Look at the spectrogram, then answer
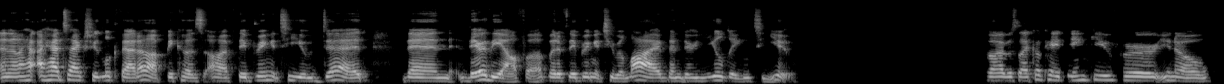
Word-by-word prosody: And 175 +1 +2
then 175 - +2
I 190 - +2
I - - +3
had 205 0 +5
to 210 -2 +3
actually 190 -3 0
look 190 0 -5
that 155 -1 +4
up 210 - +3
because, 165 -2 -2
uh, 155 -2 -1
if 155 - -26
they 165 -1 0
bring 190 +3 0
it - - -5
to 195 - -4
you 160 -3 -1
dead, 160 0 0 0.3
then 155 -2 +2
they're 180 +7 +4
the 170 -3 +4
alpha. - - -2
But 165 - +1
if 165 - 0
they 165 - +1
bring 170 0 -2
it 150 - -5
to - - -2
you 150 - -3
alive, 155 +2 +4
then 155 0 -3
they're 155 0 -4 0.2
yielding 190 - -3
to - - -9
you. - - -6 1.9
So, 180 - -2
I 180 0 +1
was, 175 +1 -4
like, 170 +1 -3
okay, 210 -4 -2
thank 200 +2 -5
you 205 -2 -4
for, 185 -2 0
you 185 - -4
know? 150 -3 -3
175 Hz, 225 wpm, -23 LUFS, 160-190 Hz, 1.9 s, had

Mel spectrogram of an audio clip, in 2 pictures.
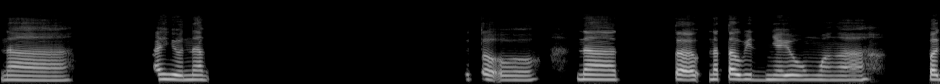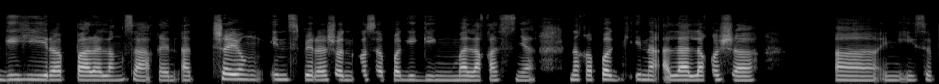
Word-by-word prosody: na, 210 0 0 1.4
ayun, 230 -2 +3
nag 220 -1 0 2.6
Totoo. 205 -2 -3 0.4
Nata 225 -1 +2
natawid 230 -2 +3
niya 220 0 +3
'yong 215 0 -2
mga 205 -1 -2 0.8
paghihirap 215 -1 +2
para 200 -1 +5
lang 200 +1 -2
sa'kin 195 -3 -3
at 200 0 -2 0.2
siya 235 -2 +6
'yong 225 -1 -5
inspirasyon 215 -2 -1
ko 215 - -5
sa 205 -1 -4
pagiging 200 -1 -4
malakas 195 +1 0
niya, 190 -1 -6 0.3
na 220 - +1
kapag 215 -1 +1 0.2
inaalala 205 -2 +2
ko 220 - -2
siya, 195 -3 +1 0.8
ah, 195 -2 +1
iniisip 200 +1 -9
210 Hz, 95 wpm, -24 LUFS, 200-220 Hz, 2.6 s, siya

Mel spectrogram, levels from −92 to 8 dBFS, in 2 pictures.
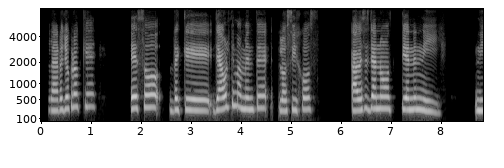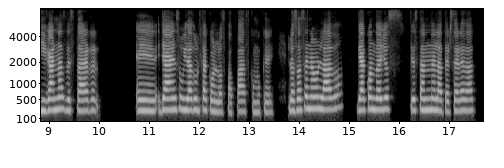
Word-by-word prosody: Claro, 255 +1 0
yo 290 +2 +1
creo 330 +1 0
que, 335 -1 -8 0.7
eso 295 +1 +3 0.2
de 260 +1 -1
que 255 -2 +2
ya 270 +4 +4
últimamente 300 -3 -1 0.2
los 245 0 -2
hijos 275 +1 -2 0.8
a 250 0 +5
veces 265 +2 0
ya 295 0 +5
no 290 0 +2 0.2
tienen 275 -1 +2
ni 230 -5 -3 0.7
ni 250 -1 +1
ganas 265 +2 +3
de 255 - -1
estar, 250 0 -1 0.7
eh, 250 -1 0
ya 265 0 +5
en 275 - +1
su 280 0 -4
vida 265 -1 +3
adulta 260 0 -1
con 240 -2 -2
los 225 -1 -6
papás, 230 +2 -6
como 220 -1 -9
que 215 -2 -9 0.2
los 245 0 -2
hacen 290 +3 0
a 290 - +3
un 290 -1 +1
lado, 280 +5 +1 0.2
ya 260 0 +3
cuando 280 -2 +1
ellos 280 +1 -3
ya 255 - -1
están 265 +1 0
en 265 - +2
la 250 -1 +1
tercera 240 +1 -3
edad, 255 0 -4
265 Hz, 155 wpm, -23 LUFS, 250-280 Hz, 0.8 s, a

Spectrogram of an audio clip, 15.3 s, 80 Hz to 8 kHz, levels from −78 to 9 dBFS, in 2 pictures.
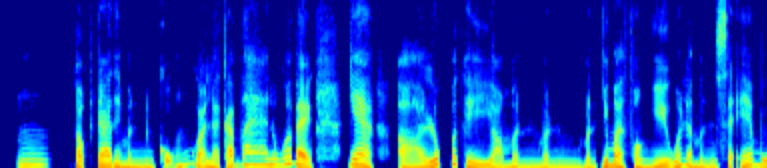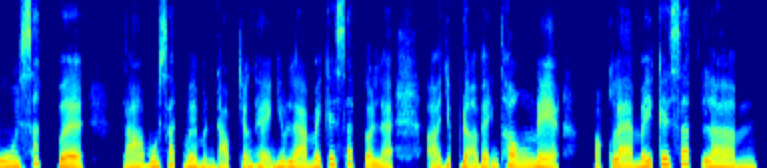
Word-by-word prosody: Ừm, 270 +1 -5 0.3
thật 230 - +2
ra 250 -1 +5
thì 225 -3 +2
mình 185 -2 -1
cũng, 240 +12 -3
gọi 250 - +2
là, 185 -1 +1
cả - - +2
3 285 0 -1
luôn 275 +1 -1
á 330 - +2
bạn, - - +6 0.4
nha. 260 -6 +4 0.2
Ờ, 180 -2 +1
lúc 250 - +4
á 315 - 0
thì, 185 -7 +2
ờ, 165 -1 0
mình 160 -1 -3
mình 160 0 -4
mình 170 - -1
nhưng 240 +2 +3
mà 230 -5 +5
phần 180 -2 0
nhiều 175 -1 +2
á 230 - +4
là 255 - +1
mình 165 -4 -1
sẽ 170 - -2 0.2
mua 235 -3 +2
sách 315 +8 -3
về 175 -5 +5 0.4
đó, 200 +6 -1
mua 230 -3 +1
sách 280 +6 -3
về 210 -6 +1
mình 175 -1 -3
đọc 175 -1 -3
chẳng 200 +4 -2
hạn 205 -7 -2
như 210 +2 +1
là 195 -5 +2
mấy 200 +6 0
cái 285 +1 0
sách, 305 0 -3
gọi 175 -1 +1
là, 175 0 0 0.3
ờ, - - -1
giúp 265 - -3
đỡ 195 +1 +2
bản 230 +5 0
thân 245 -2 0
nè, 185 -5 +3 0.4
hoặc - - -5
là 170 -2 +3
mấy 210 +8 +2
cái 290 0 +3
sách 310 0 0
là, 200 -8 +2
ừm, 170 0 -3
205 Hz, 240 wpm, -21 LUFS, 175-250 Hz, 0.4 s, bạn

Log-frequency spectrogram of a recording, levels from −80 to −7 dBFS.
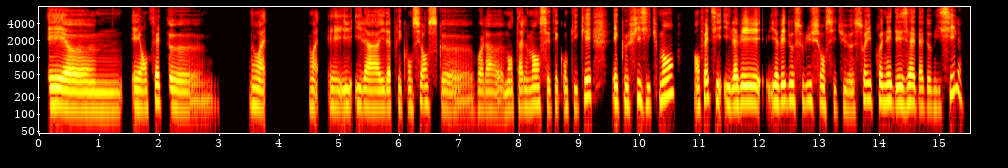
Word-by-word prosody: et 145 0 +5
hem 125 -2 +1 0.2
et 140 -1 0
en 130 0 -2
fait, 165 +3 +1
heu, 135 +5 -2 0.8
ouais, 145 -3 0 0.7
ouais - - -3 0.2
et 135 -1 -2
i 140 +1 -2
il 145 -1 -2
a 130 -1 +3
il 135 0 -2
a - - +2
pris 140 - -7
conscience 150 +2 +4
que, 120 - -7
voilà, 125 -1 -4
heu, - - -9
mentalement, 135 +4 -2
c'était 140 -1 +2
compliqué 140 +8 -1 0.3
et 160 - +3
que 150 +2 -4
physiquement, 175 - +1 0.3
en - - -2
fait, 185 +3 +2
i 170 - +1
il 150 -1 -3
avait 160 +1 +5
il - - -13
y - - 0
avait 170 +1 +4
2 175 0 -1
solutions 165 -2 0
si 140 -1 0
tu 135 +2 -7
veux. 125 -1 -6
Soit 155 +8 +1
il 180 - -1
prenait 170 0 +1
des 155 0 +2
aides 160 -3 +2
à 145 - -2
domicile 140 - +1
140 Hz, 175 wpm, -23 LUFS, 130-160 Hz, 0.8 s, et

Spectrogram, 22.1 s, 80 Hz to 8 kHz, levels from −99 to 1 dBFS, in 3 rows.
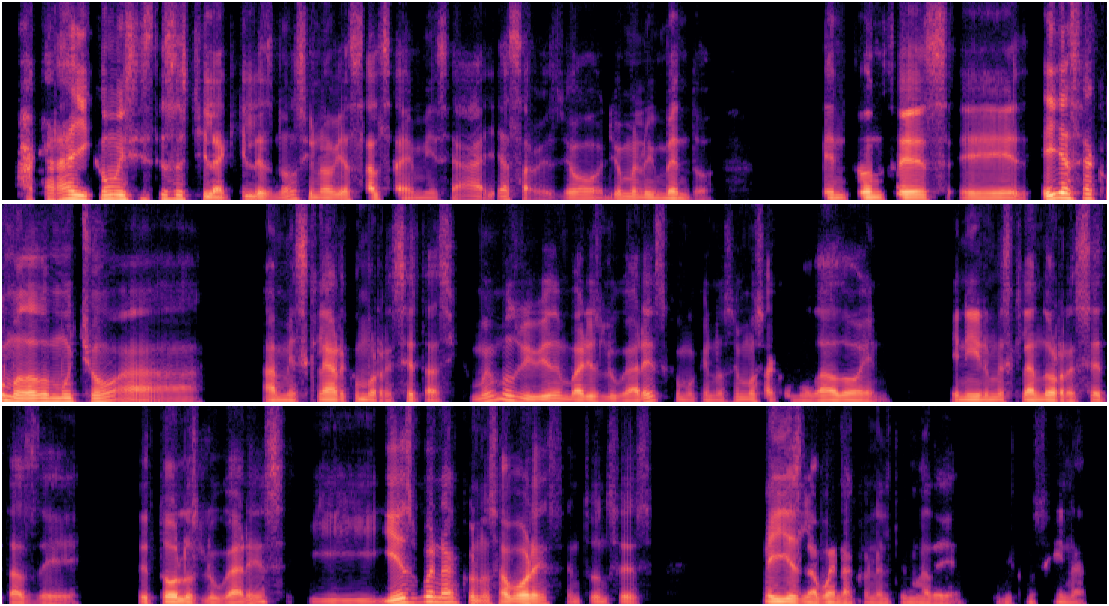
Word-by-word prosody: "Ah, - - -3
caray, 145 +3 +6
¿cómo 155 +1 +5
hiciste 150 0 -2
esos 150 -1 -1
chilaquiles?, 115 -6 -1
¿no? 145 +10 -7
Si 135 -7 -8
no 105 - -3
había 110 0 -2
salsa". 115 +1 -4
Y - - -10
me 100 +1 -13
dice: 100 - -14
"Ah, - - -9
ya - - -5
sabes, - - -12
yo 110 0 -6
yo 115 - -7
me 115 -1 -4
lo 100 - -4
invento". 90 -3 -4 0.7
Entonces, 105 +1 +3
eh, 95 -1 -2
ella 175 +7 +9
se 175 - -3
ha - - +2
acomodado 135 -6 +5
mucho 130 -1 0
a 80 -1 -7 0.4
a 95 - -1
mezclar 105 +3 -1
como 105 -3 -4
recetas. 85 -3 -8
Como 110 +6 -8
hemos 180 -1 -2
vivido 115 +1 0
en 120 - -5
varios 110 0 0
lugares, 90 - -4
como 90 -4 -14
que 95 - -12
nos 90 +2 -15
hemos 110 0 -8
acomodado 90 +1 -3
en 75 - -12 0.4
en 95 +2 -5
ir 100 0 +1
mezclando 95 -1 0
recetas 85 -3 -6
de 70 -3 -11 0.4
de - - -4
todos 100 -1 +5
los 90 -2 -1
lugares, 85 -1 -5
y 95 -1 -11
y - - +9
es 170 +1 +5
buena 180 -2 +2
con - - -4
los - - -6
sabores. 115 +3 +4
Entonces, 95 +1 -10 0.7
ella 105 0 +7
es 100 - 0
la 90 - 0
buena 85 -3 -2
con 85 +1 -14
el 80 -1 -11
tema 85 -2 -10
de 75 -1 -11 0.2
de 90 0 -18
cocina. 90 -2 -15
100 Hz, 200 wpm, -24 LUFS, 90-120 Hz, 0.7 s, ella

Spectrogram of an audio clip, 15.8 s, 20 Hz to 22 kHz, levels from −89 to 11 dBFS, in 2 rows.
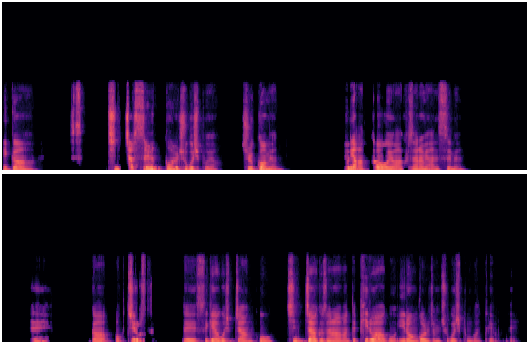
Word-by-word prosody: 그니까 125 -9 0 0.5
쓰 435 0 -6 0.4
진짜 200 +4 +3
쓸 330 -1 +4
걸 310 -10 +2
주고 135 -6 +1
싶어요 105 -6 -5 0.4
줄 140 -1 0
거면. 110 -11 +3 0.9
돈이 - - +5
아까워요 105 0 +3
아 95 - -1
그 - - -17
사람이 135 -6 +1
안 95 +1 -4
쓰면. 105 -3 -6 1.4
네. 105 -3 -5 0.6
그러니까 - - -1
억지로 - - +2
쓰 - - -8 0.6
네 105 -4 +1
쓰게 160 - -1
하고 180 -1 +2
싶지 175 0 -5
않고 105 +2 -3 0.2
진짜 165 +2 +4
그 140 - -1
사람한테 135 -3 -2
필요하고 205 - +2
이런 140 +2 0
걸 110 -3 +2
좀 100 -1 -6
주고 110 +2 -5
싶은 110 -1 -8
것 105 0 -11
같아요. - - -12
네. - - -21
125 Hz, 275 characters per minute, -25 LUFS, 105-160 Hz, 1.4 s, 돈이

